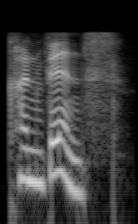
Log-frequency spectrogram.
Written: convince

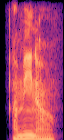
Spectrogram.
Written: amino

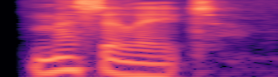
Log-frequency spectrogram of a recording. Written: mesylate

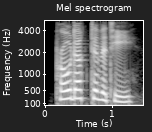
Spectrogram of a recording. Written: productivity

